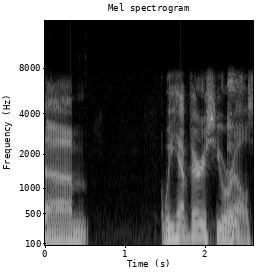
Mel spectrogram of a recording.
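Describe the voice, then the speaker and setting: This man has a normal speaking voice and talks at a moderate pace. His pitch varies in an ordinary way. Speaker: podcast co-host promoting own book. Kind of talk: casual, joking.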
